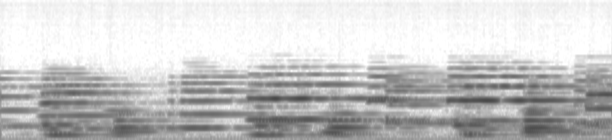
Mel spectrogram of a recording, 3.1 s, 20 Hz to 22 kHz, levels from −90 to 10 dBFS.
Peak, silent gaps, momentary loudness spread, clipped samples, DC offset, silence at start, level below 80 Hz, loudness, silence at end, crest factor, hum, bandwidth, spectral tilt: -10 dBFS; none; 9 LU; under 0.1%; under 0.1%; 0 s; -54 dBFS; -26 LUFS; 0 s; 16 dB; none; over 20 kHz; -7.5 dB/octave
